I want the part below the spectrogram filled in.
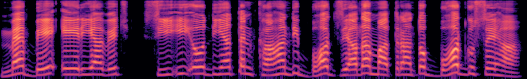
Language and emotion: Punjabi, angry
